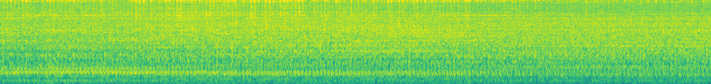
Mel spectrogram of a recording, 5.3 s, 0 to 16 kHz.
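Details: 2018 VW Tiguan Allspace at steady idle with a dense, fine metallic chatter over the engine note, suspected fuel rail rattle; source unconfirmed.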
